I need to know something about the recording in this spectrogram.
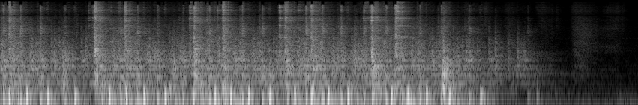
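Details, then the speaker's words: Champion generator sat a couple of years, first start attempt at half choke: uneven bursts of firing about three a second that stumble and die; very flooded, owner suspects bad spark plug or bad, green-looking gas. "Let's pull Okay, I guess it's getting fuel. It's like it was very flooded out."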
